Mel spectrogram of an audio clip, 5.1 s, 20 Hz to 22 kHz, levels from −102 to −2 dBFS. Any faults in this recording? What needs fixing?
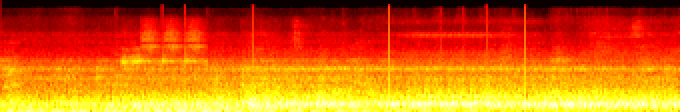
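Overlapping chunks occur at 0.88–0.90, 1.90–1.92, 2.92–2.94 and 3.94–3.96 s. Each chunk starts 21.33 ms early, so that sliver plays twice. This causes a stutter every 1.0 s. Trim each chunk's start to exactly where the previous one ended.

A repeated buffer occurs at 1.22–1.56 and 3.31–3.65 s. A 170.67 ms piece plays two extra times with hard joins, which fits an 8192-sample buffer. About 0.3 s of real audio is lost each time. Enlarge the playback queue or speed up delivery so new buffers arrive in time.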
